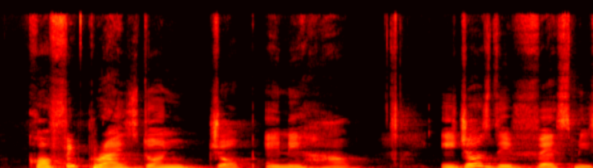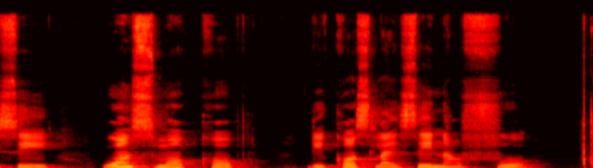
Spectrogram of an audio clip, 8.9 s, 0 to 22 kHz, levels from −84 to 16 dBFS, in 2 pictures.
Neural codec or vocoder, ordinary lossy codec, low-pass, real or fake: none; none; none; real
